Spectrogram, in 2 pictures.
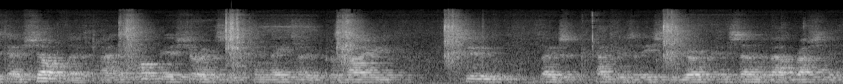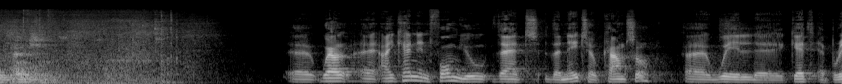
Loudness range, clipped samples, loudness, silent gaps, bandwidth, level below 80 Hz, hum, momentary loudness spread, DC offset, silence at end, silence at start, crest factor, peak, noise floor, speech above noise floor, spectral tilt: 11 LU; under 0.1%; -19 LUFS; none; 14 kHz; -46 dBFS; none; 18 LU; under 0.1%; 0 s; 0 s; 20 dB; 0 dBFS; -63 dBFS; 43 dB; -3 dB/octave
